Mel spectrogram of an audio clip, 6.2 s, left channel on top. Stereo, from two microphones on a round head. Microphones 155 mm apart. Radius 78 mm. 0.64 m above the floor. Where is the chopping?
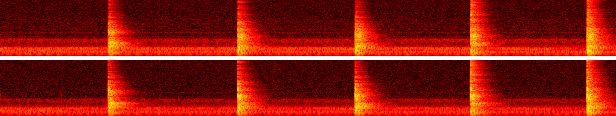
50° right (ahead or behind), 1.1 m.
